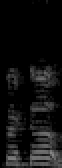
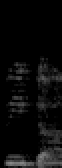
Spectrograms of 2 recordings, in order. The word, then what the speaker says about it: fika: I know some of you are saying fika. My understanding is it's fika, but no matter how you say it, what it means is a Swedish coffee break.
